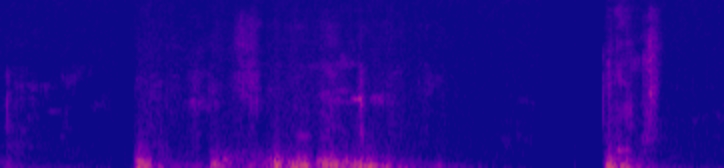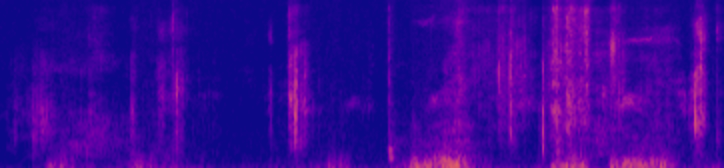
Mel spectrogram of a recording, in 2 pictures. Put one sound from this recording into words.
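Dry ground crunches underfoot as a man steps and crouches.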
